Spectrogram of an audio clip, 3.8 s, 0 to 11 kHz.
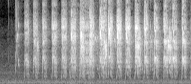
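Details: Java sparrow nestlings, 19 days old, calling in a steady run of sharp, harsh chirps, about three per second, growing louder and more insistent after a quiet start.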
